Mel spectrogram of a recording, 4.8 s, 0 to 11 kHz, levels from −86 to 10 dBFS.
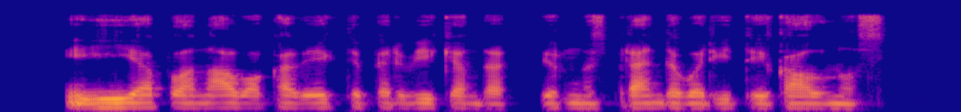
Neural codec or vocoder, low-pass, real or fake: none; 7.2 kHz; real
